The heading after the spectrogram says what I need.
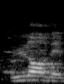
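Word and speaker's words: Lawes: वैज्ञानिक कौन सा था, लोवेस। देखो लावेस लोवेस जो पढ़ना चाहो पढ़ सकते हैं, मैंने स्पेलिंग लिख दी है।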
